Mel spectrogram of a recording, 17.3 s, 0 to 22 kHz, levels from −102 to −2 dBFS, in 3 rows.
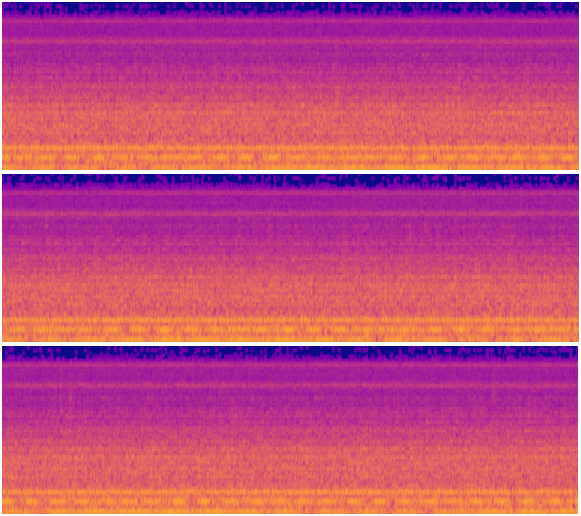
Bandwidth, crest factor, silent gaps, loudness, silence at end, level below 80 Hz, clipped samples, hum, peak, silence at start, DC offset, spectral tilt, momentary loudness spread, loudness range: over 20 kHz; 12 dB; none; -27 LUFS; 0 s; -32 dBFS; under 0.1%; 50 Hz at -40 dBFS; -14 dBFS; 0 s; under 0.1%; -5 dB/octave; 1 LU; 0 LU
